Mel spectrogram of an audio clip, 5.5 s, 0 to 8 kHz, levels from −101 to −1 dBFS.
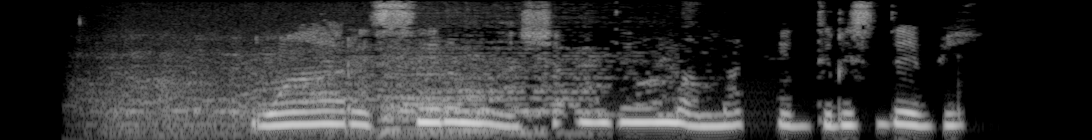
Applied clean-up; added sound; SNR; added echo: classical method spectral subtraction.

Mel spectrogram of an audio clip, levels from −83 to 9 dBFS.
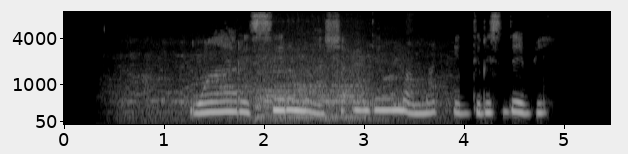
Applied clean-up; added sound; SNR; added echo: none; Accelerating, revving, vroom; 11 dB; none.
